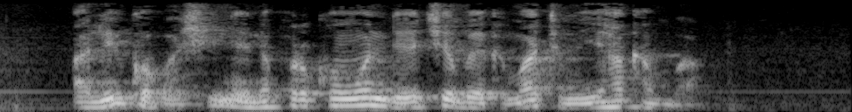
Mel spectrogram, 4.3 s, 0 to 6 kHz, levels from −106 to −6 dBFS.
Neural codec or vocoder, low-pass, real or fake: none; 5.4 kHz; real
